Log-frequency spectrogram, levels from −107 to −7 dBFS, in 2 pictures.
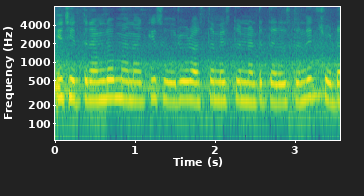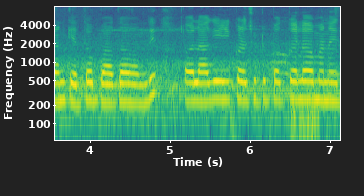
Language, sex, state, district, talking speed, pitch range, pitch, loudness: Telugu, female, Andhra Pradesh, Anantapur, 150 wpm, 230-250 Hz, 240 Hz, -15 LUFS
